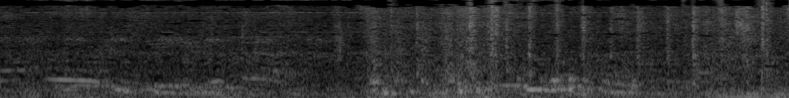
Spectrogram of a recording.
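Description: Pigeons at someone's house coo softly in low, rolling bursts, faint and close under a steady background hiss and some talk.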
